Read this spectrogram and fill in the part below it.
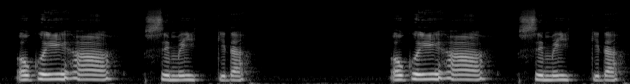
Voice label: "okueha semehketv", Muscogee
